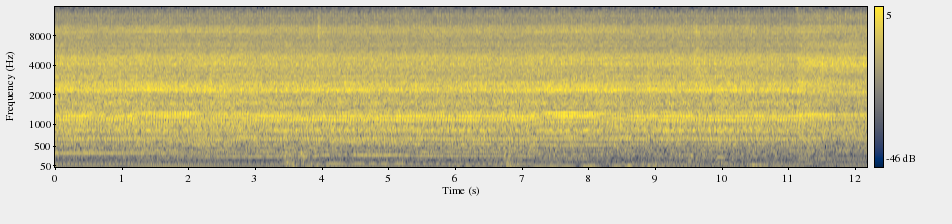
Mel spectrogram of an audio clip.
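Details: Peugeot 207cc EP6 that had a slipped timing chain, after the timing was reset and a leak-down test was done: a settled, even low drone with no ticking, knocking or stumbling, a normal healthy idle.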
